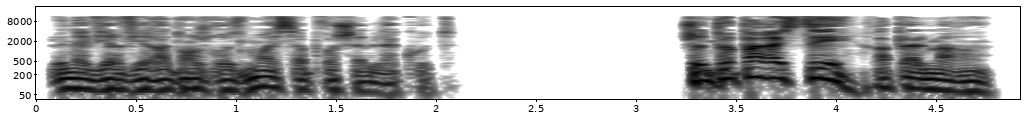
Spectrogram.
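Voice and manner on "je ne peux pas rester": high, loud sailor's call; urgent raised voice; shouted reminder. A narrator's reading. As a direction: make it clear over the wind. Sailor reminds her over the storm.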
